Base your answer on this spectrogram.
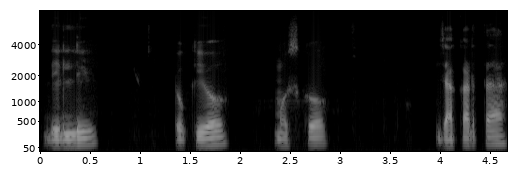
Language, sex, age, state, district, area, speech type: Odia, male, 18-30, Odisha, Jagatsinghpur, rural, spontaneous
